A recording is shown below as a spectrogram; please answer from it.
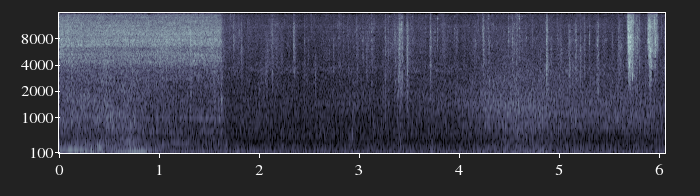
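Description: Car wash pressure wand spraying with a steady hiss that cuts off suddenly about a second and a half in, over a low machine hum. After that, scattered light clicks.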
